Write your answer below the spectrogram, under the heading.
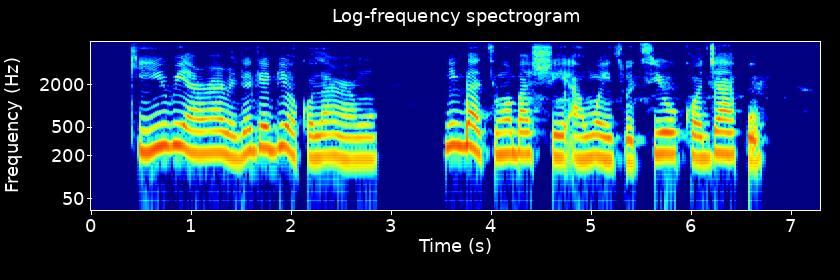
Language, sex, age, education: Yoruba, female, 15-29, secondary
